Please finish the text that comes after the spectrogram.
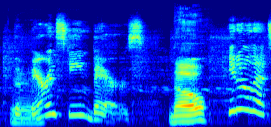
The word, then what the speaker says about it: Berenstain: But what do you say when you say Frankenstein? You say Frankenstein. So it should be Berenstain Bears, not Berenstain. It should be Berenstain, even though it's not spelled like Frankenstein.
